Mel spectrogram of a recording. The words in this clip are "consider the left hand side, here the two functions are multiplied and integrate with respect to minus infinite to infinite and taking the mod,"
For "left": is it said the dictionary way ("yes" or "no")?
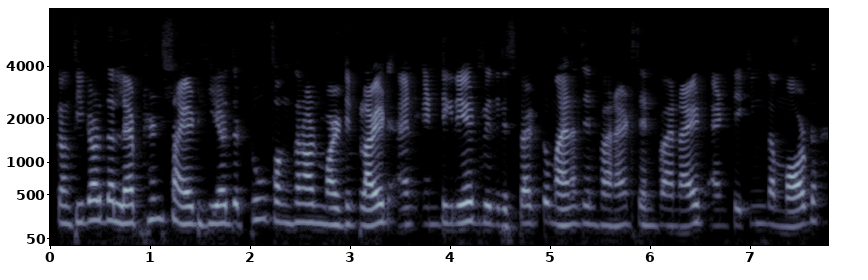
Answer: no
